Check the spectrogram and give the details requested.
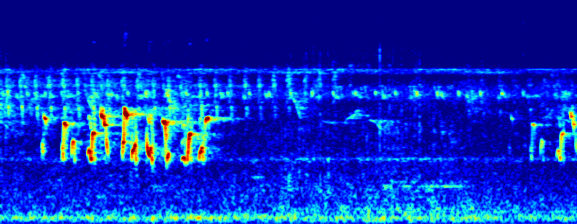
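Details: Southern dok taeng bird song, played to teach young birds to sing: a quick string of about ten bright, bouncing whistled notes, then a pause and a brief return of similar notes. A faint steady hiss sits underneath.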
